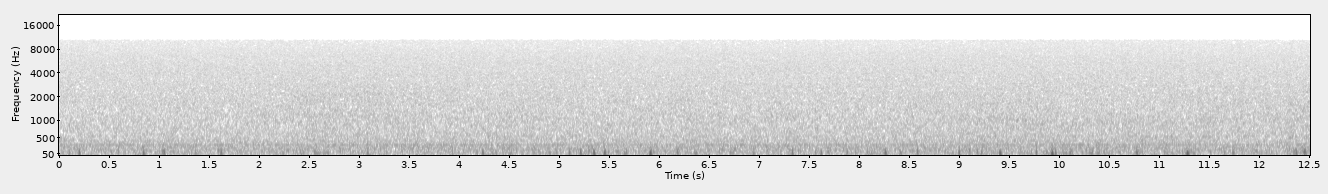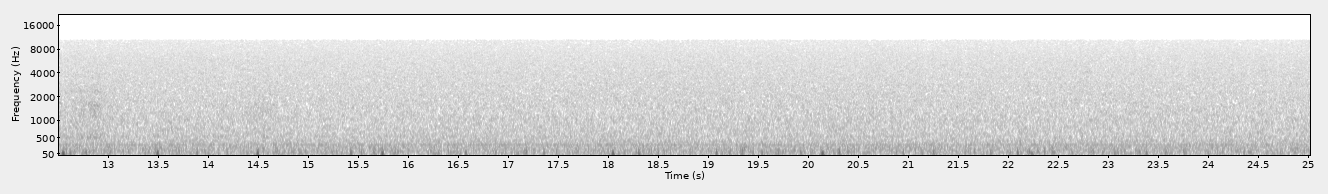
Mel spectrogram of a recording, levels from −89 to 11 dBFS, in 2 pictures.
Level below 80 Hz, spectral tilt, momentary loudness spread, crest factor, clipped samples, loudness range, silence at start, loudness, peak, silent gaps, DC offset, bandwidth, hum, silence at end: -54 dBFS; -4 dB/octave; 3 LU; 22 dB; under 0.1%; 2 LU; 0 s; -50 LUFS; -26 dBFS; none; under 0.1%; 10.5 kHz; none; 0 s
